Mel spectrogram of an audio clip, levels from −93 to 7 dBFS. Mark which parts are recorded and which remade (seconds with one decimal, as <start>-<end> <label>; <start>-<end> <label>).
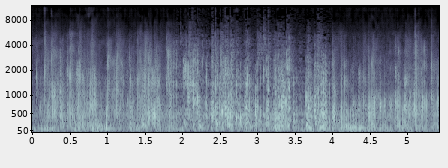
0.0-1.9 remade; 1.9-4.0 recorded; 4.0-5.4 remade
